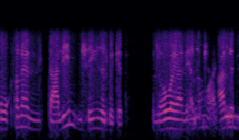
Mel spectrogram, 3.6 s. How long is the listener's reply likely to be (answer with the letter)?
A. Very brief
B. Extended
A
